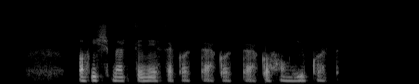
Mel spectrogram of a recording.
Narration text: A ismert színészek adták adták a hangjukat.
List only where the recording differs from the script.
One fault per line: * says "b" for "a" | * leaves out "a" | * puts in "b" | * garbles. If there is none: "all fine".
all fine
